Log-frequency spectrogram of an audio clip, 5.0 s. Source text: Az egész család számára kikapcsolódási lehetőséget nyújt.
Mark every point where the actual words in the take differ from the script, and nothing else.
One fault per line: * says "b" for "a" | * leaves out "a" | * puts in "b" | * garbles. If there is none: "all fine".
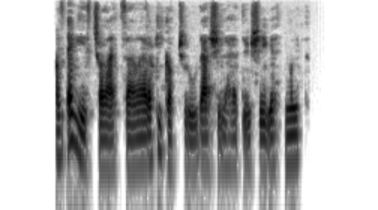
all fine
